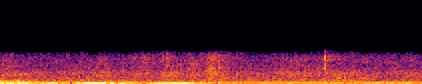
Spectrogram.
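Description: Pause in a man's speech, filled by the recording's background: a steady low hum with faint hiss.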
